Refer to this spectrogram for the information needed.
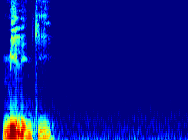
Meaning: diminutive of ми́лый (mílyj, “dear, sweet”)
- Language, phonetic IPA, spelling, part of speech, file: Russian, [ˈmʲilʲɪnʲkʲɪj], миленький, adjective, Ru-миленький.ogg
